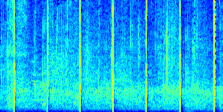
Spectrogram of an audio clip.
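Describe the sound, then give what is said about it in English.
An audience claps hands together in praise to God, seven sharp, crisp claps in a steady, even rhythm over a low background murmur, with no voices speaking. “Come on, let's give him one more hand clap of praise if you wouldn't mind, please.”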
